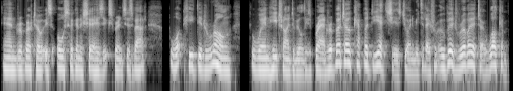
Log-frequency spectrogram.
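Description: A man in his sixties hosts a podcast interview over a video call from his home office, using a headset and boom mic. His voice is mid-range and husky at a normal pace. He's friendly and stretches key words for emphasis.

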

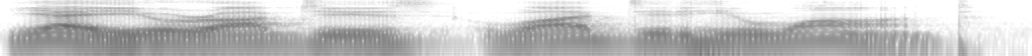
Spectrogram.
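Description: A man's voice: mid-range voice, takes it slowly, slight background noise. A man teaching an English lesson, patiently repeating and translating phrases. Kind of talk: explanatory language lesson.

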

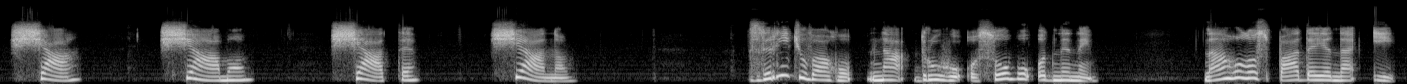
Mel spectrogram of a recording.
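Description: A woman teaching a video grammar lesson, slowly and carefully drilling verb forms one by one. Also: medium pitch, lively intonation, fairly bright tone, no room sound, lo-fi sound. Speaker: Italian language teacher.

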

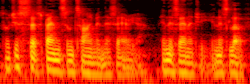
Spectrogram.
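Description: In a rumbling, low, gravelly voice, a man guides a meditation, speaking soothingly and without hurry and pausing between short phrases.

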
